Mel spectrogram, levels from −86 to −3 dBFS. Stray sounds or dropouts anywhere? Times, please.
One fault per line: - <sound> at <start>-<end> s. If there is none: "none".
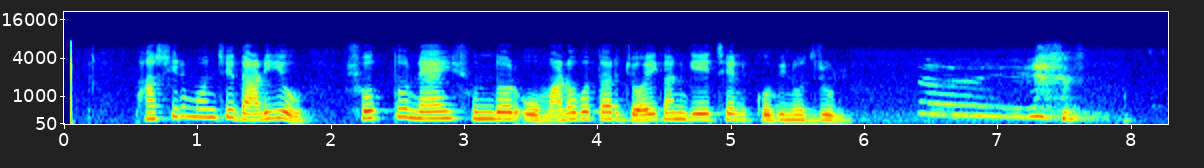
- laugh at 6.4-7.9 s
